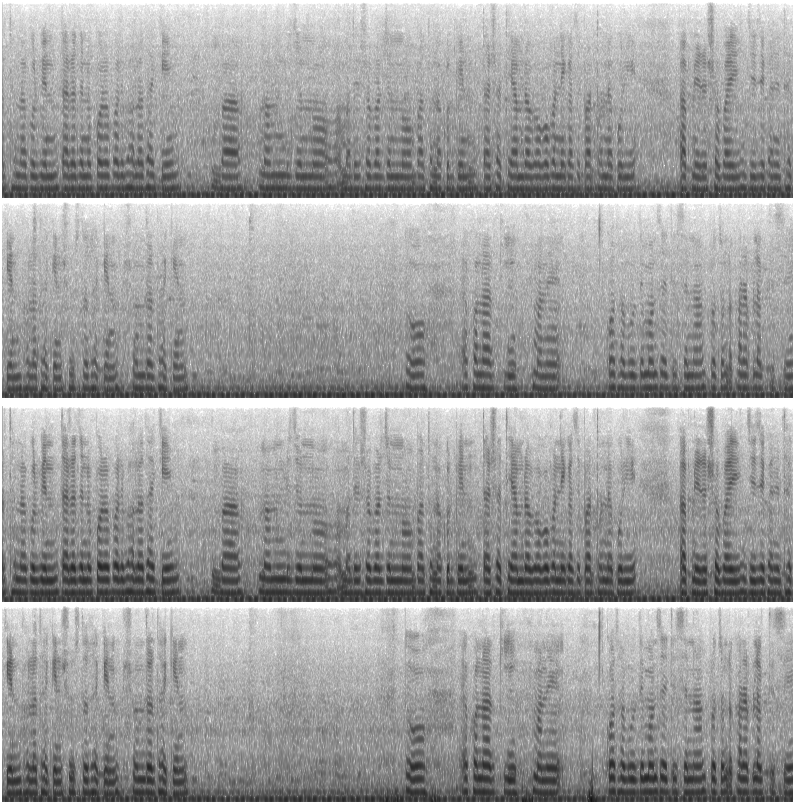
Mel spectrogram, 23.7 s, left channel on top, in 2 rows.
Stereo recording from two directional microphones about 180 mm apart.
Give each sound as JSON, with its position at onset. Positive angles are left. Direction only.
{"t": 0.1, "sound": "a woman's voice", "side_deg": -20}
{"t": 5.9, "sound": "a woman's voice", "side_deg": -15}
{"t": 17.9, "sound": "a woman's voice", "side_deg": -15}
